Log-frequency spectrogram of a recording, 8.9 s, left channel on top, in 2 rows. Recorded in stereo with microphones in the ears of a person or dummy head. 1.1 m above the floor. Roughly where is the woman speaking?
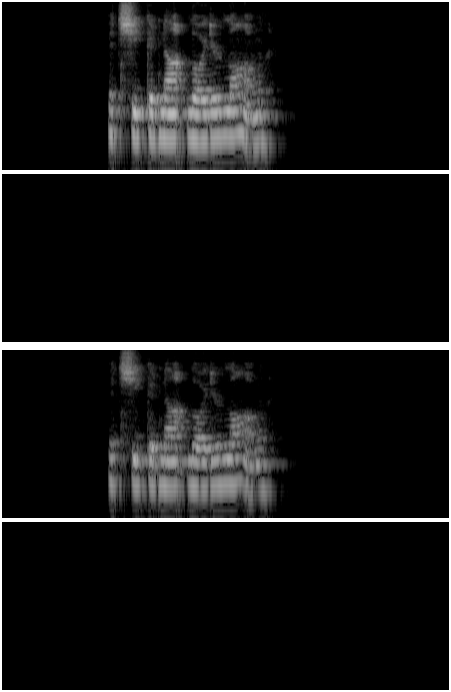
Left.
